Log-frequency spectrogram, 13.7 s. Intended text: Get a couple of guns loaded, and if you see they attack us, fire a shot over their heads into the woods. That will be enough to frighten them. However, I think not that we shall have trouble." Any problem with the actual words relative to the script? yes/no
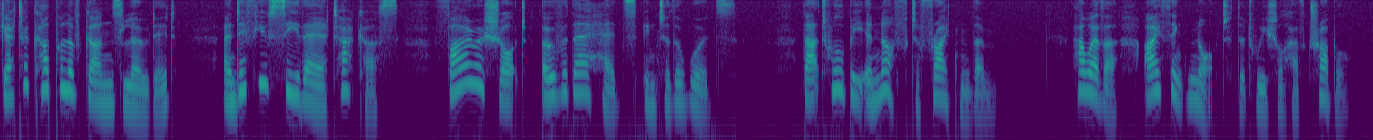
no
